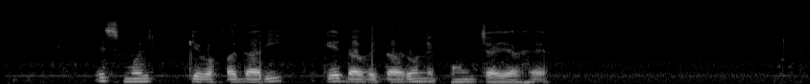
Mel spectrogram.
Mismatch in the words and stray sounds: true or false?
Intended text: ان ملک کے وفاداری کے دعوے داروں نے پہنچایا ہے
true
